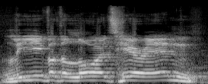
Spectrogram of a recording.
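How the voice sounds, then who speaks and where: A man voicing a proud centaur leader in a tabletop game, with a loud, booming, arrogant and archaic lordly delivery. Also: slow, faint music behind. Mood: imperious challenge. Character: booming, imperious male centaur leader challenging trespassers. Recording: echoey room with clear background noise.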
